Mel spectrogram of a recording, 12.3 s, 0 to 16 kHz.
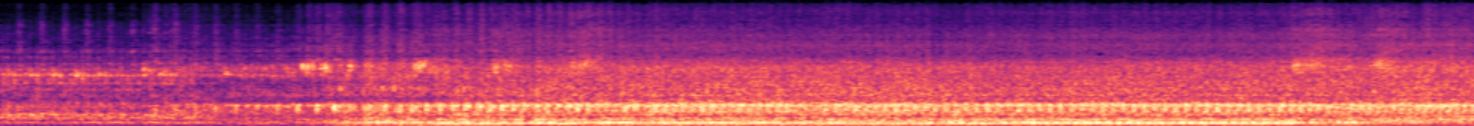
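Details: Massey Ferguson 65 diesel tractor after battery replacement, fast idle during alternator test: diesel catches and settles into steady even firm regular clatter; voltage rose to about 13.2 then eased to 12.9–13, alternator charging; normal fast idle.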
